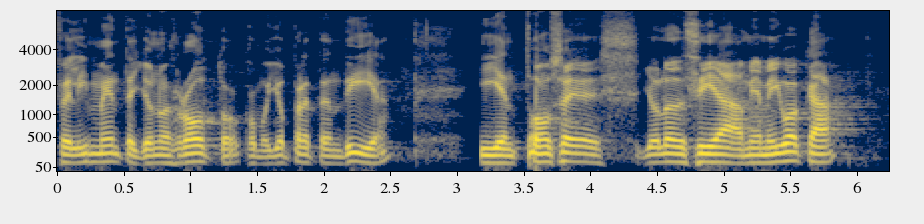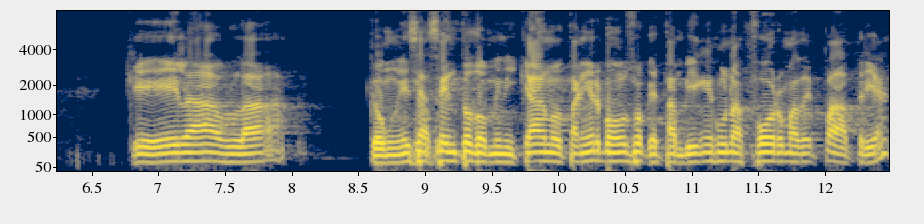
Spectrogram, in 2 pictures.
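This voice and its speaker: Over a very clean recording with a silent background, a man speaks at medium pitch and a moderate pace with fairly even intonation. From Dominican Republic (Santiago). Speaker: writer. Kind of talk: panel discussion. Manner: halting.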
